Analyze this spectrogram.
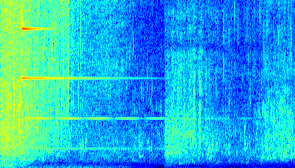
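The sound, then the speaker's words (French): A bright, noisy splash as Gaston backs away and falls into a river, followed by a few seconds of churning, bubbling water with a second smaller surge near the end. No voices. “Il recule et tombe dans la rivière.”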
